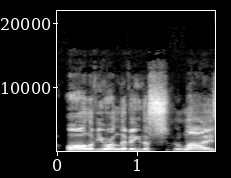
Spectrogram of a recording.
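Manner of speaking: high, loud screamed line; old woman screaming down from her window. Acted. Old Missus Green screaming from her window at everyone, loud and high. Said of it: "screamed old Missus Green".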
